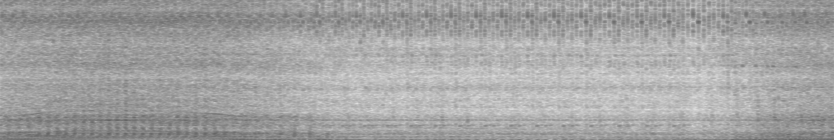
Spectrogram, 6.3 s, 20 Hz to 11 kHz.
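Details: Mitsubishi Diamante 6G73 GDI V6, warmed up and revved in place: the engine revs then settles, with a steady knock under the note that follows revs. Source uncertain; the owner wonders whether it needs an overhaul.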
